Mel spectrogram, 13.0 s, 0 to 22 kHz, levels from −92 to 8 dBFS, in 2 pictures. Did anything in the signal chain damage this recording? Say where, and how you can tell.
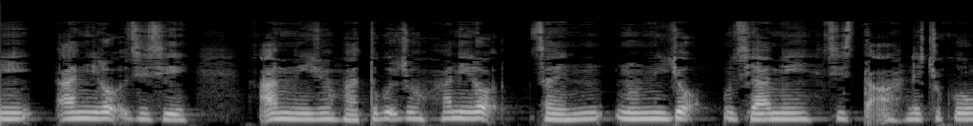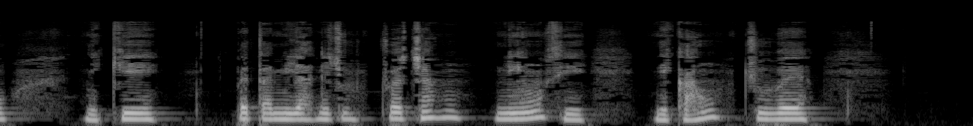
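Yes, at the codec stage, throughout the speech. The treble is bright but false, and nothing sounds above 11.8 kHz. Sibilants turn gritty and metallic. That points to heavy HE-AAC compression, likely at around 16 kbps, with treble copied upward from lower bands rather than coded.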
